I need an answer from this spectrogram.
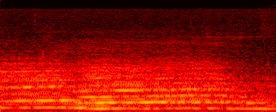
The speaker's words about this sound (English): Sorry, we just had a stupid car pass by.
